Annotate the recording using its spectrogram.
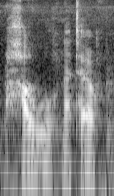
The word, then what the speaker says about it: Raul Neto: I had to check the pronunciation one last time so I don't disrespect Cavaliers soon point guard Howl Neto.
